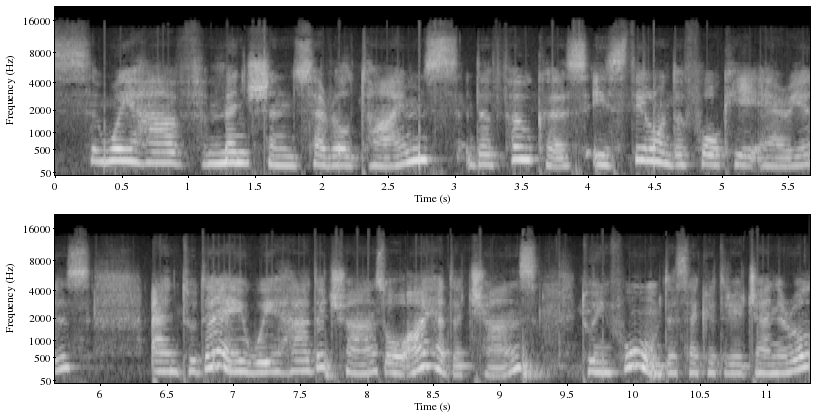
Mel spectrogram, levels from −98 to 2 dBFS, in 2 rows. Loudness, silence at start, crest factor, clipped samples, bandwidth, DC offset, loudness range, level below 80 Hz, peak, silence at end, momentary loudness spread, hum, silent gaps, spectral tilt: -22 LUFS; 0 s; 18 dB; under 0.1%; 16 kHz; under 0.1%; 2 LU; -56 dBFS; -4 dBFS; 0 s; 7 LU; none; none; -3 dB/octave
